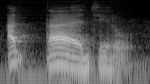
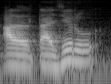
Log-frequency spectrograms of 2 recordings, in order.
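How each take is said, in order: First: The 'l' merges into a doubled 't' sound. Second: The 'l' of the article is clearly pronounced. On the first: The speaker calls it right. "leburkan kepada huruf yang pada isimnya" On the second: The speaker calls it wrong. "bukan al-tajiru"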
